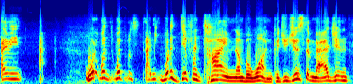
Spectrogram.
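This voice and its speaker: A man co-hosting a comedic trivia podcast, telling odd facts with a jokey, drawn-out delivery. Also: sits high. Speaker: podcast co-host.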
